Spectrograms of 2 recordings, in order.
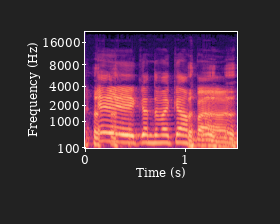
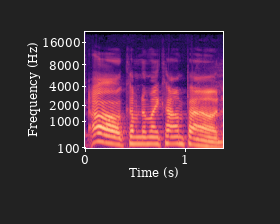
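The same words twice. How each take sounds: First: Loud, high hammed-up dictator; Mussolini. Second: High, welcoming mock dictator; lightly hammed-up invitation, pitched up; Mussolini. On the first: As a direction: holler a big mock welcome, pitched way up. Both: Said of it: "What a great Mussolini impression".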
